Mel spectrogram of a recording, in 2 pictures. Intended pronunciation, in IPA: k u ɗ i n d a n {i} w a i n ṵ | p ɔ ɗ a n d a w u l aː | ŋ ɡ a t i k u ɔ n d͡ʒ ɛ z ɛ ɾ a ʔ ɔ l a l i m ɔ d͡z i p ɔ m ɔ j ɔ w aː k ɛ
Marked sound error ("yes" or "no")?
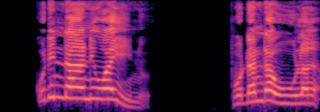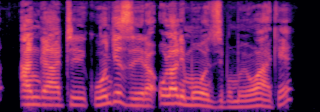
no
